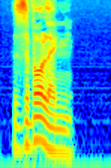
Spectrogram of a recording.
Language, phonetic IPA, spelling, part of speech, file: Polish, [ˈzvɔlɛ̃ɲ], Zwoleń, proper noun, Pl-Zwoleń.ogg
